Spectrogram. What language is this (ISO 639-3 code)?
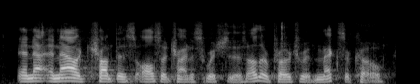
eng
